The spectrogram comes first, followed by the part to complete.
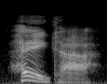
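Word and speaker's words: Haigha: His name is Hagar. He pronounced it so as to rhyme with mayor.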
